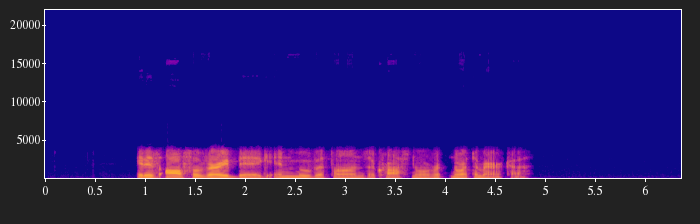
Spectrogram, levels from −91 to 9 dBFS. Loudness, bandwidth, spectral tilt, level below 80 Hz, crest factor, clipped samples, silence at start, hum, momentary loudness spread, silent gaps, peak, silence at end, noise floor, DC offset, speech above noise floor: -20 LUFS; 4.2 kHz; -11 dB/octave; -50 dBFS; 20 dB; under 0.1%; 0.9 s; none; 11 LU; none; -2 dBFS; 1.55 s; -82 dBFS; under 0.1%; 62 dB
